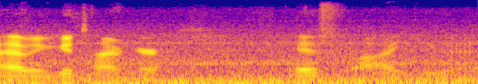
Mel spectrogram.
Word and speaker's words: Fiume: F-I-U-M-E. How do I fucking pronounce it in Italian? Fiume. Thank you, Google.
